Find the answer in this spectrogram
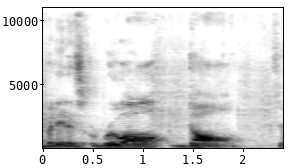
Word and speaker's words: Roald Dahl: I had to look up how to pronounce his name, but it is Roald Dahl.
